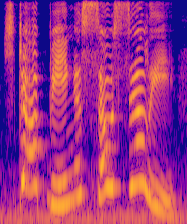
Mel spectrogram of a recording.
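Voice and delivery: ordinary delivery, nothing marked

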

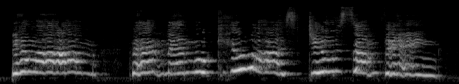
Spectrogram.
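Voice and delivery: very high, loud donkey panic; scream-bray for help at top pitch; frantic bray. A narrator's reading. Jenny warning her rider of the swordsman, frantic bray. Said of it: "she brayed and stopped".

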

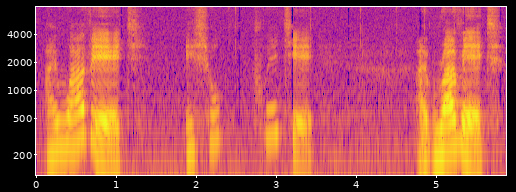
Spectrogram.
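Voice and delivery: slow, stretched-out adoring coo; put-on cooing voice. Player gushing over the look, slow cooing. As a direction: draw each word out in a put-on voice.

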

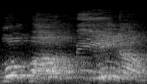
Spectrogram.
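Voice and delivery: very slow, loud "Hupomeno"; call-and-response lead. Shown as a demonstration. Preacher retries with congregation not in one accord, drawn-out loud lead. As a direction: stretch each syllable of "Hupomeno" so all join. Repeating for congregation to join in unison.

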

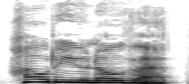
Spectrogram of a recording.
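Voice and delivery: high, eager fox question; fox asking. A narrator's reading. Fox questions Ducky Lucky.

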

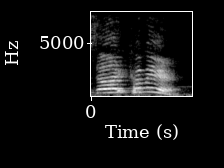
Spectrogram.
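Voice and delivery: high, loud summons from grandma; stern grandma. Retold or imitated. Grandma calls the grandson in, high and loud. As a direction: call him over like a grandma who means business. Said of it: "And grandma says".

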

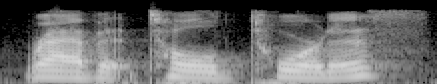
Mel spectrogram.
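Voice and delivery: usual speaking voice

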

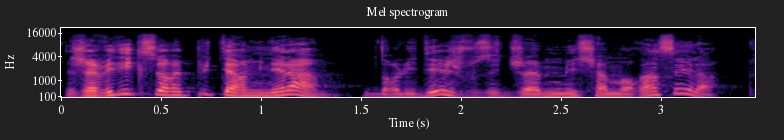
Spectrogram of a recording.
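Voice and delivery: usual speaking voice

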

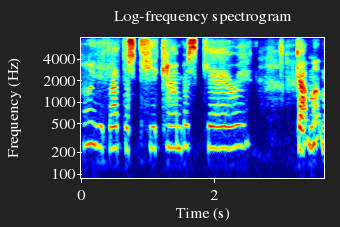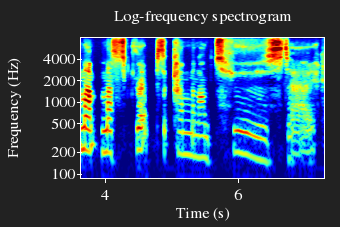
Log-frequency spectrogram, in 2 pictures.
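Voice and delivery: soft, halting voice; hushed impression of someone's mom; Tanya. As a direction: mumble it slowly, trailing into a whisper. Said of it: "Amber's mom, Tanya".

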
